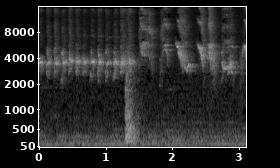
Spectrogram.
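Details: Several streaked weavers (Ploceus manyar) chatter and sing at once in a dense run of high, dry, buzzy chirps and wheezy notes, with a short thump partway through.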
